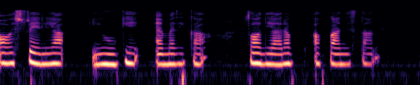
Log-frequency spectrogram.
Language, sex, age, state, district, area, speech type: Urdu, female, 18-30, Telangana, Hyderabad, urban, spontaneous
